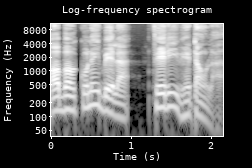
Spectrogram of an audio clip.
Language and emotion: Nepali, neutral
